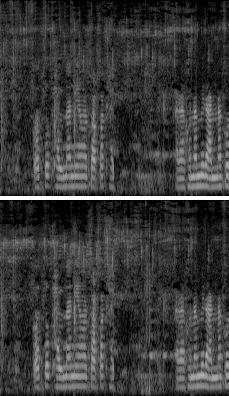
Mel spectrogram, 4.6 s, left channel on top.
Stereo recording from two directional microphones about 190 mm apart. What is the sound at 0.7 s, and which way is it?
Speech, 20° right (ahead or behind).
